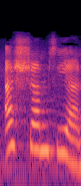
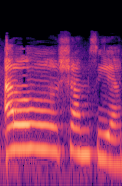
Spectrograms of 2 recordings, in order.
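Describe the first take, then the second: First: The L is silent, merged into the sh. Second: The L is clearly pronounced before the sh. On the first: The speaker calls it right. "Ini alif lamnya enggak ketok lek dibaca" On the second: The speaker calls it wrong. "enggak boleh"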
